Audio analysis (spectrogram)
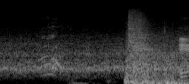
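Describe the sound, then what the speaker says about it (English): A heavy body slam in the WWE 2K18 wrestling video game, a female wrestler driving her opponent onto the mat, lands as one loud, broad thud with a crowd-like roar swelling behind it. "And she slams her back down."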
